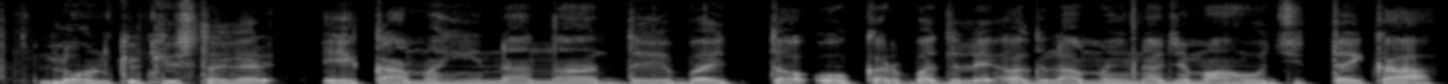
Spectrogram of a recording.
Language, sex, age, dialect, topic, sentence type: Magahi, male, 51-55, Central/Standard, banking, question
